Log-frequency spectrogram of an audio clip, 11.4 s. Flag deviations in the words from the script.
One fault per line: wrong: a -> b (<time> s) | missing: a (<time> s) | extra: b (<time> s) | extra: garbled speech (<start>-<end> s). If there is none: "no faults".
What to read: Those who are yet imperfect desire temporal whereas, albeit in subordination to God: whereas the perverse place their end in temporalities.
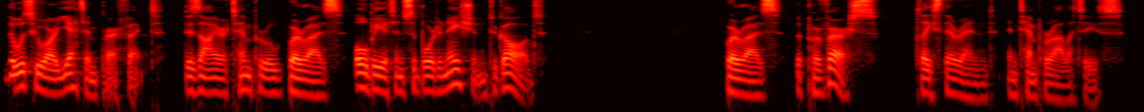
no faults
